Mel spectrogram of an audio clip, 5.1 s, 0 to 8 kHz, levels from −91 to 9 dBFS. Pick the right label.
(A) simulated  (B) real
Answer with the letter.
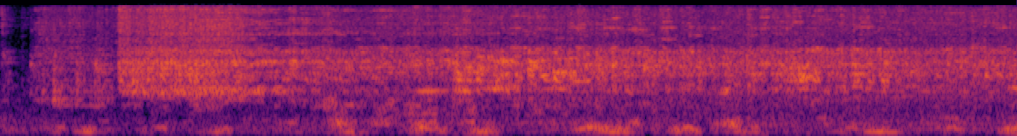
B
